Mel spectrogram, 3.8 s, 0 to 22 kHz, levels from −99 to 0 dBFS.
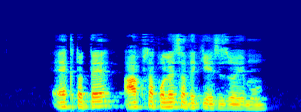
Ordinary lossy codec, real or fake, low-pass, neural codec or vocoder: AAC, 32 kbps; real; 7.2 kHz; none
